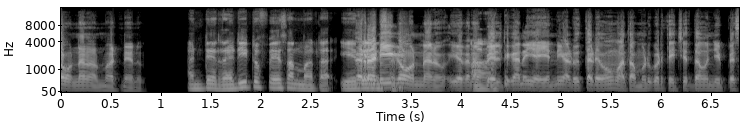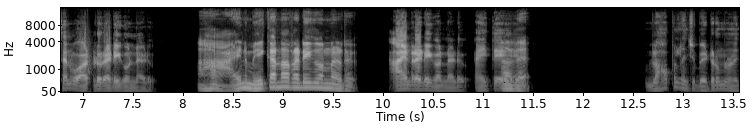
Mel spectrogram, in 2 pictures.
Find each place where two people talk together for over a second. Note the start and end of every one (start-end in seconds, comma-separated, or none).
none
